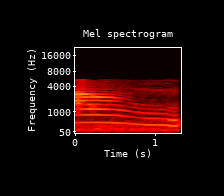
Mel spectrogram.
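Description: A domestic cat makes a bird-like, parrot-imitating call: one sustained, slightly falling chirping meow lasting just over a second, close and clear with no talking.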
